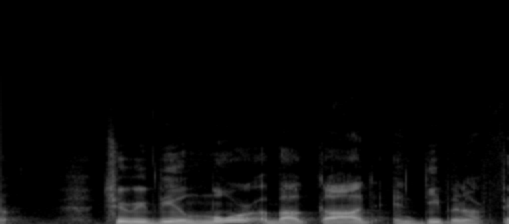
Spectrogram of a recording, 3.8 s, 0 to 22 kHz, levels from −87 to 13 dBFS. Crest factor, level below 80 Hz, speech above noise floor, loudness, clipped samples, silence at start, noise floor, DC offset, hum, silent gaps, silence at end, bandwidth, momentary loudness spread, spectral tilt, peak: 18 dB; -72 dBFS; 32 dB; -31 LUFS; under 0.1%; 0 s; -63 dBFS; under 0.1%; none; none; 0 s; 8.6 kHz; 9 LU; -8 dB/octave; -14 dBFS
